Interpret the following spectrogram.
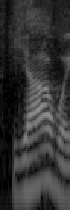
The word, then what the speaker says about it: Yahweh: also indicated that White's dub you should be pronounced Yahweh you know and I could go on I'll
